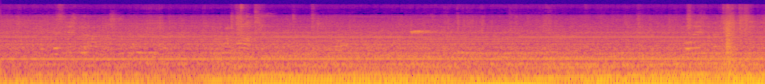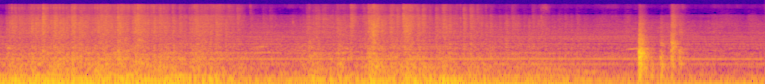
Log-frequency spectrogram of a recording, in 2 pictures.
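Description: Car tyres roll on the road nearby.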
